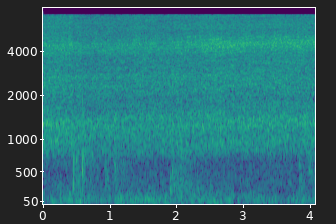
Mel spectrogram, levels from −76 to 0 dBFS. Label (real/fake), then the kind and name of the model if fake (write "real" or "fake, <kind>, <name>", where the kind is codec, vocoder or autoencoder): real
